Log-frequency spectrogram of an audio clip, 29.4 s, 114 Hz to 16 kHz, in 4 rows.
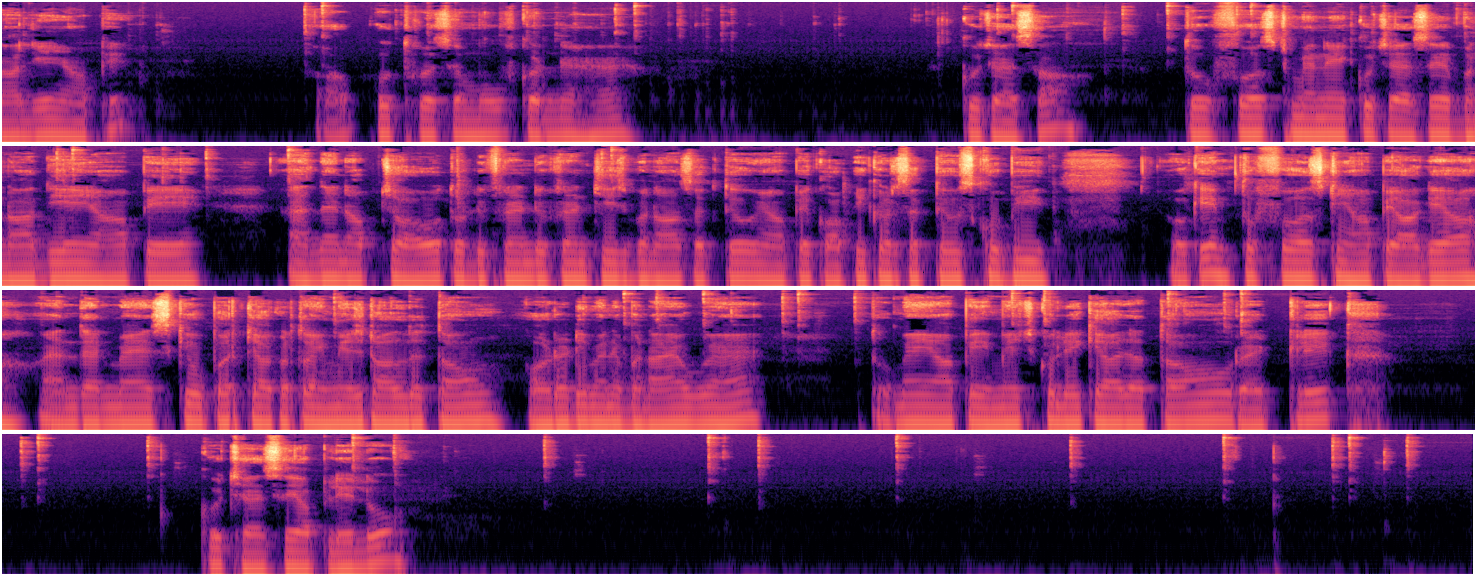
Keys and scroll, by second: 0.0 Up, 0.3 Up, 0.4 Up, 0.6 Up, 0.8 Up, 2.0 Up, 2.2 Up, 2.3 Up, 2.5 Up, 2.6 Up, 2.7 Up, 2.9 Up, 3.3 Up, 3.5 Up, 4.0 Up, 5.5 space, 6.8 Up, 8.2 space, 16.3 space, 29.1 space.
